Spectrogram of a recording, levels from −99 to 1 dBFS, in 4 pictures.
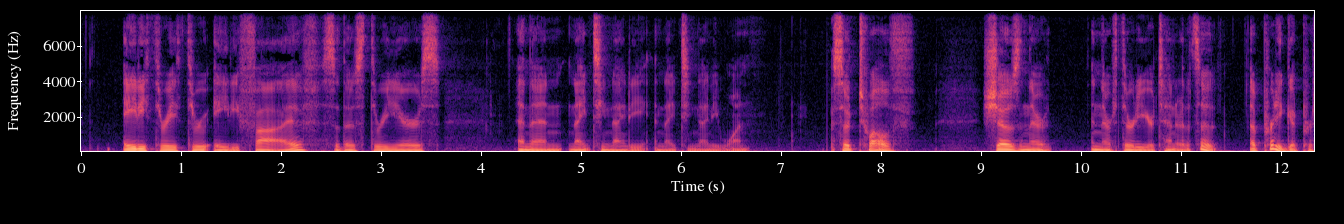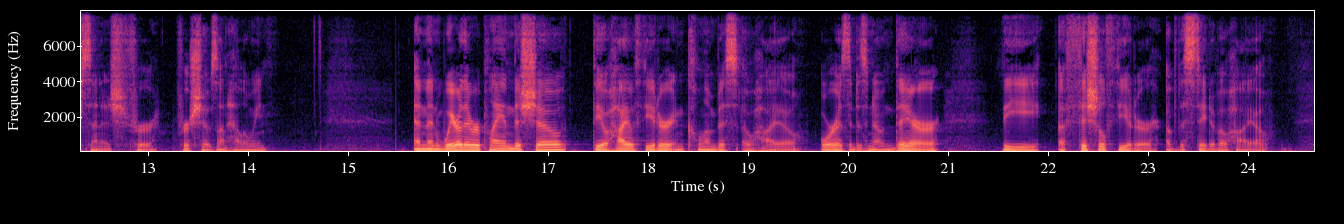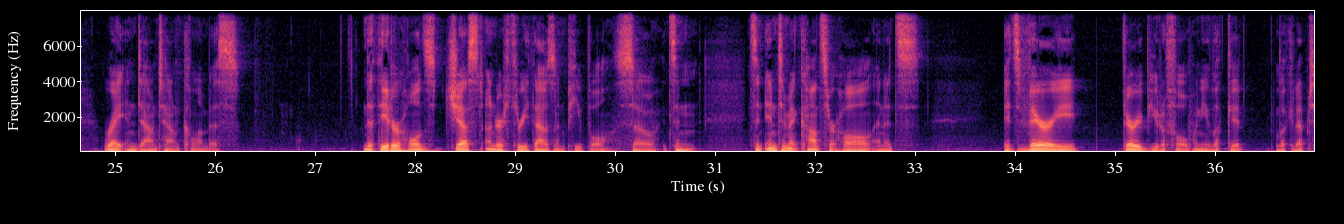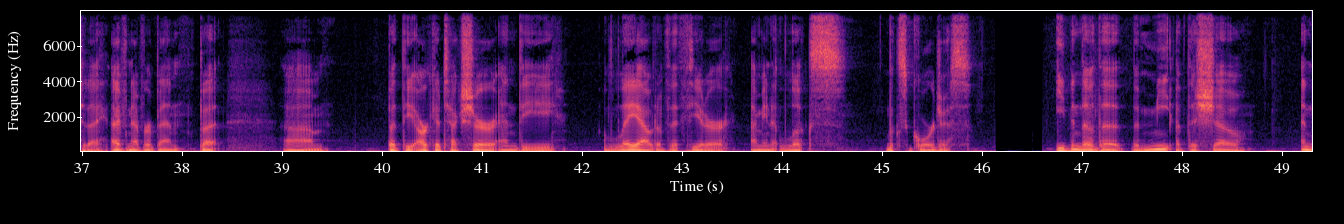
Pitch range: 75-95 Hz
